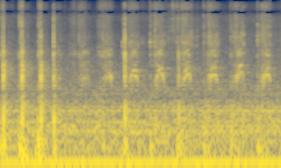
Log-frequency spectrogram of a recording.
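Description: Kitchen knife slicing a red onion on a plastic cutting board: irregular sharp taps of the blade meeting the board, several close together at the start and again around the middle and end. Faint short chirps repeat about four times a second through the second half.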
